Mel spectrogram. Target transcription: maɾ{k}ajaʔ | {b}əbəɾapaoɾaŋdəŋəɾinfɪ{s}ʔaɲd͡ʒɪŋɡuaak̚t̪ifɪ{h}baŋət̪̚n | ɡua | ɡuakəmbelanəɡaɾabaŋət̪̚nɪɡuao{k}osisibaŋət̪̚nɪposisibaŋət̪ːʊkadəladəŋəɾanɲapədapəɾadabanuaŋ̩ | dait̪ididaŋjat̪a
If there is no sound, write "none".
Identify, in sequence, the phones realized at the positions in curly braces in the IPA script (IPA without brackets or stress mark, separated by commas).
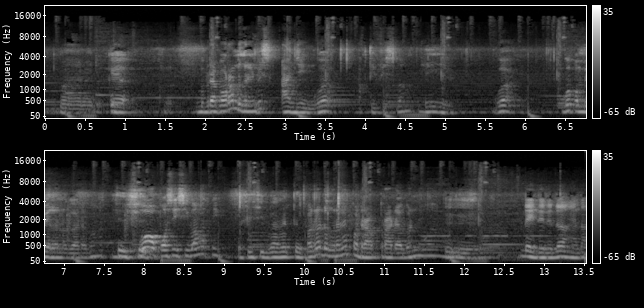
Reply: k, b, s, s, p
